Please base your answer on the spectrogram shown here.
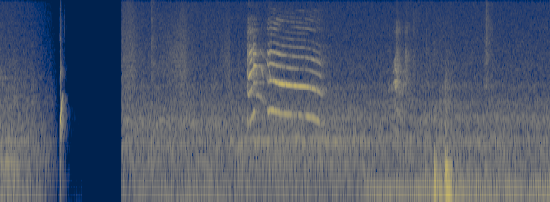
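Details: Pet cat being introduced to the other cats indoors: after a brief click and a moment of silence, one long meow sweeps downward, with faint rustles and soft room noise around it.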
